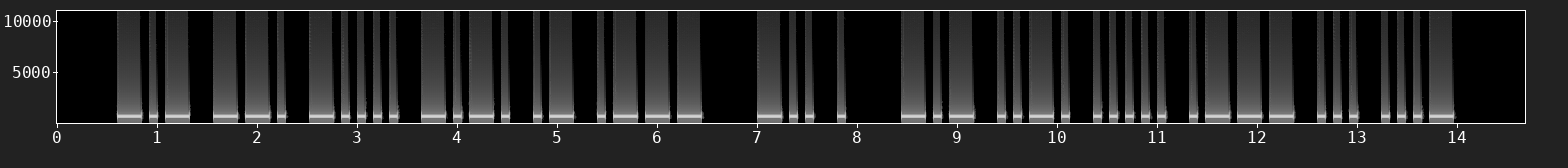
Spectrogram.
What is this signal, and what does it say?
Morse code, heard as a keyed tone, about 15 wpm, 700 Hz. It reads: KG6CAJ DE KF5JSV
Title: USA Callsign DE Callsign - 6 Characters - 15wpm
